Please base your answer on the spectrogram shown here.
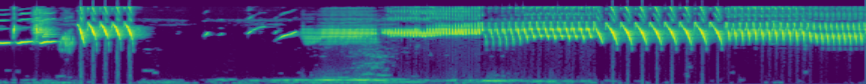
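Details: Canary song for tutoring, 'tembakan pedes cengkok mewah' style: brief whistles and a pause, then a steady high trill followed by rapid descending slurred notes, roughly two or three per second. Faint low hum underneath.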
